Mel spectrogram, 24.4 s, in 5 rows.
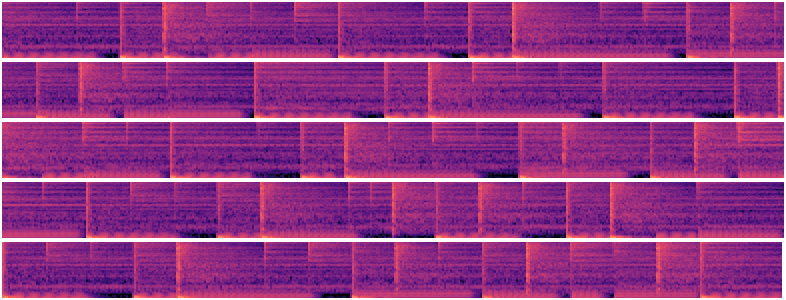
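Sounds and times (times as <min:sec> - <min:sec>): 
jazz rock drone in D flat: 0:00.0 - 0:24.4.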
